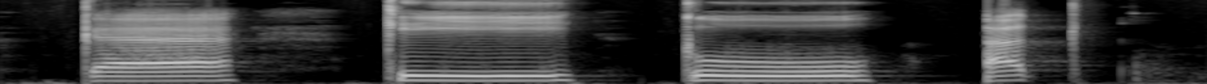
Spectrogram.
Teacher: Kalau dia mengalir nafas, si hamsnya itu bersandingan dengan sifat yang namanya rokhwah. Kalau hamsnya bersandingan dengan sifat syiddah, maka dia hanya berupa percikan nafas saja, karena dia tertahan suara gitu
